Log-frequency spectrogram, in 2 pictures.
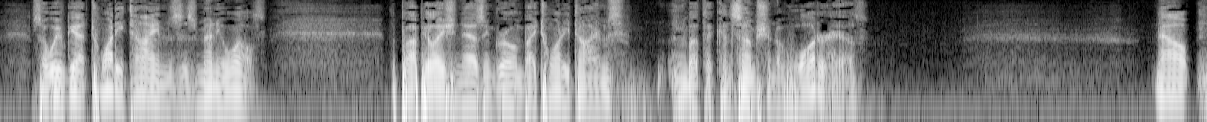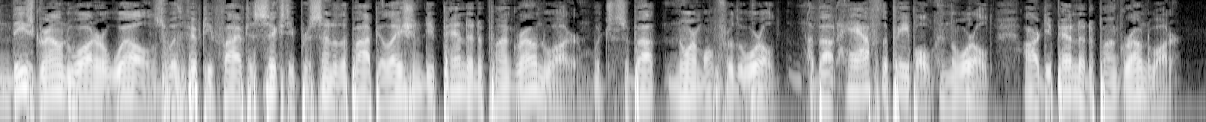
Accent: California, United States; Now, I'm from California. California would be one of the last places that I'd want to hold up waiting for the Great Tribulation.

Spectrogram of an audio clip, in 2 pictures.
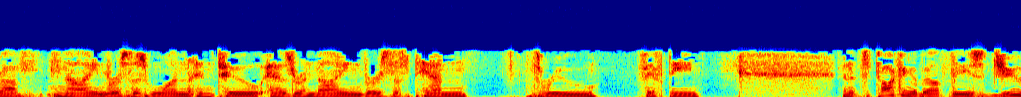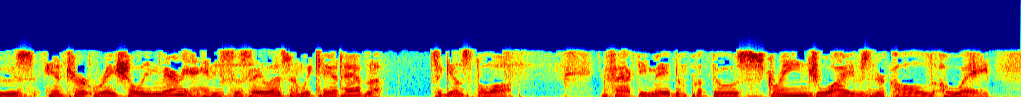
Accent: Scotland, United Kingdom; as a Scotsman, I can trace my genealogy back to David Bruce in 1320. He's the first king of Scotland.

